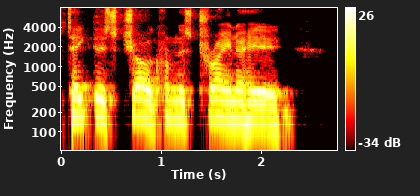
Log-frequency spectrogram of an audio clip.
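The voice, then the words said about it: Put-on Australian accent. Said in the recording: “That was pretty Australian, actually.”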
